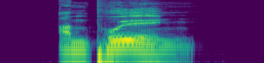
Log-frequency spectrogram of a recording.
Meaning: plural of Ampulle
- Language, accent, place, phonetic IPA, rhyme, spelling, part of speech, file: German, Germany, Berlin, [amˈpʊlən], -ʊlən, Ampullen, noun, De-Ampullen.ogg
